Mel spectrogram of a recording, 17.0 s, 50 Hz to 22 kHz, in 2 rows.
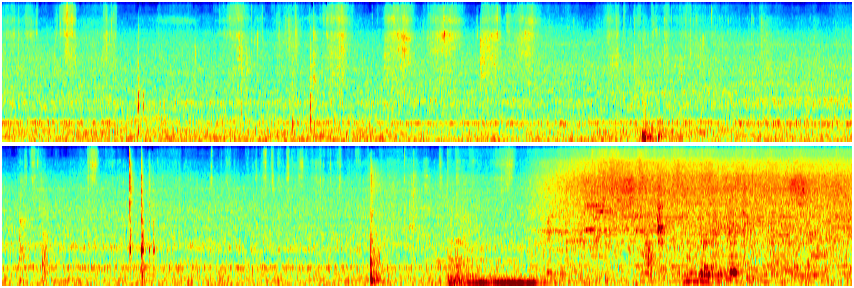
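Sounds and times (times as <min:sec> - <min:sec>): steady hum: 0:12.8 - 0:17.0
loud low drone: 0:13.0 - 0:14.3.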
